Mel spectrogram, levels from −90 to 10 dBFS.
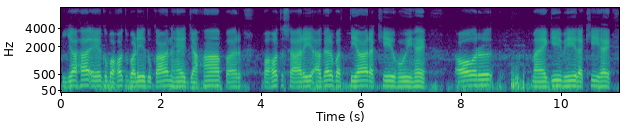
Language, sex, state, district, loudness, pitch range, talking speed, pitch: Hindi, male, Uttar Pradesh, Lucknow, -16 LUFS, 130-145 Hz, 100 wpm, 140 Hz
